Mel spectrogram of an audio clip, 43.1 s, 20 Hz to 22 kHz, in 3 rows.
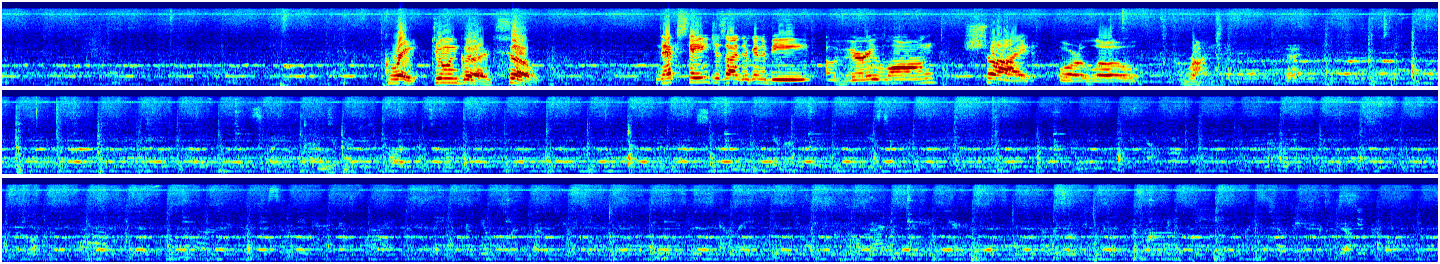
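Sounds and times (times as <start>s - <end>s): treadmill motor whine: 0.0s - 43.0s
footfalls on treadmill belt: 0.1s - 4.6s, 8.7s - 43.0s.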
